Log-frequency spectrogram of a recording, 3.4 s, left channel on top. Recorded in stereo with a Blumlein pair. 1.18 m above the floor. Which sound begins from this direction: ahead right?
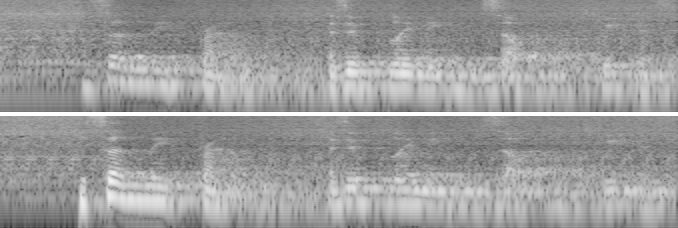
A man speaking, at 0.4 s.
